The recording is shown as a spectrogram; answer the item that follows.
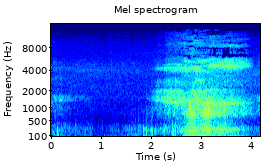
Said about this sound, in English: Breathe in. Give me that deep breath. And breathe out. Another one. Another one with the sound.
